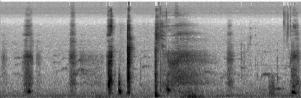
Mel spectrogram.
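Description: A quick run of breathy, stifled sneezes, forceful but held back, with soft breaths between them in a quiet room.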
